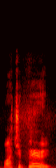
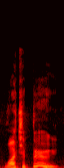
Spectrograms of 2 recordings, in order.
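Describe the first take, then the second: First: The t in pity is a flapped r-like sound. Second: The same.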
